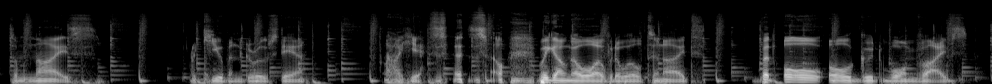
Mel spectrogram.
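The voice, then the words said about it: Australian Dutch accent. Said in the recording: “I am bringing them to you in in English with a Australian Dutch accent. So, pardon my pronunciation.”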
